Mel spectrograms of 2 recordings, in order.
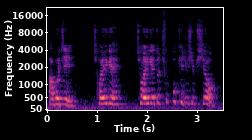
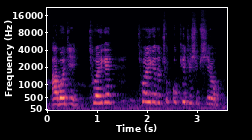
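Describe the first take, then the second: First: Higher, louder pleading wail of a wronged son; anguished crying plea. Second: Much higher, louder sobbing cry; wailing plea. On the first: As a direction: beg through grief, voice rising. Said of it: "비통에 차 큰 소리로 울부짖으며". (비통하게 울부짖는 목소리) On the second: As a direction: cry out to his father in despair. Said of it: "목 놓아 울었다". (목 놓아 우는 애원) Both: A narrator's reading.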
